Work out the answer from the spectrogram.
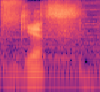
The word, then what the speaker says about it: GIF: But if you think like, hey, hard G GIF, 'tis a gift. Yes. Okay. Cool. We're all on the same page. The creator says soft G, but he is wrong.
